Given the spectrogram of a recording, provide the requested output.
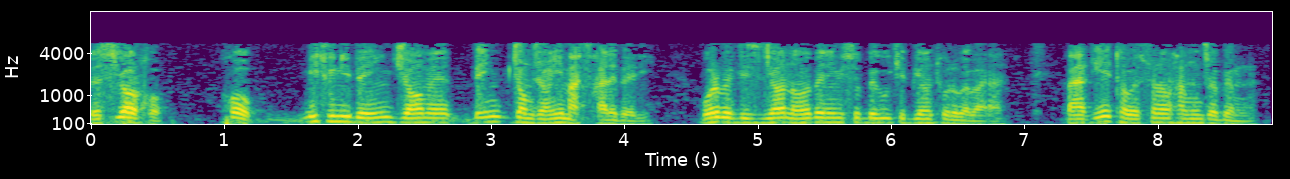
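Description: A man voicing an angry, stout middle-aged uncle who scolds in gruff outbursts, read from a storybook. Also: mid-range voice, lively intonation, lo-fi sound. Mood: grudging.

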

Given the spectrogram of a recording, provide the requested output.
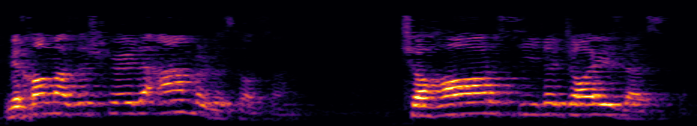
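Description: A man teaching a class, raising questions and answering them himself as he goes. His voice sits high, and he draws out word forms in a slow chant. The recording is dull and lo-fi, with a roomy echo around him. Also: animated, slight background noise. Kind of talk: classroom lesson. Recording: echoey room, dull lo-fi sound.

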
